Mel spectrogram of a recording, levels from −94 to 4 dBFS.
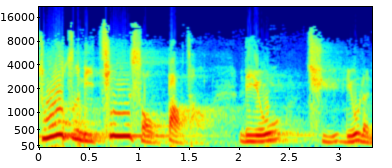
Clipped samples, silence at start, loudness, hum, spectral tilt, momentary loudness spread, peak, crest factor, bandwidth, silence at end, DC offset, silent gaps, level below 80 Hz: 2%; 0 s; -9 LUFS; none; -5.5 dB/octave; 14 LU; 0 dBFS; 8 dB; 14 kHz; 0 s; under 0.1%; none; -38 dBFS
